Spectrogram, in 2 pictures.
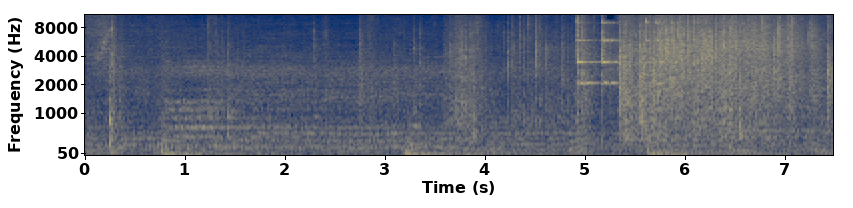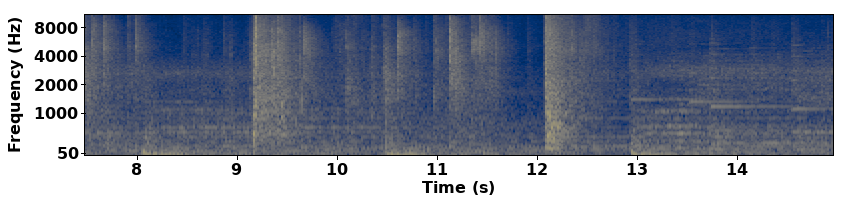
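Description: Ice cubes clattering out of a freezer's ice-maker bin onto a countertop, a dense rattle of about two seconds starting about five seconds in, with a few sharp knocks later, over background music.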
